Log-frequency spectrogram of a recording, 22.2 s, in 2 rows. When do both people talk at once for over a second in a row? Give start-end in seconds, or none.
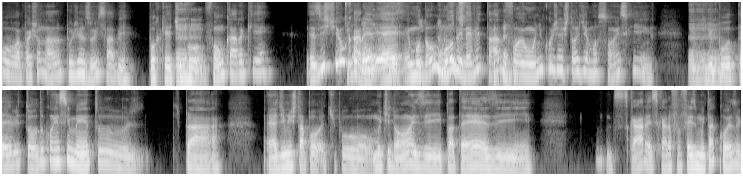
5.1-7.1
